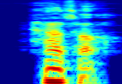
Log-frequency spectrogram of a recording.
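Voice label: "hatter", Australian English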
